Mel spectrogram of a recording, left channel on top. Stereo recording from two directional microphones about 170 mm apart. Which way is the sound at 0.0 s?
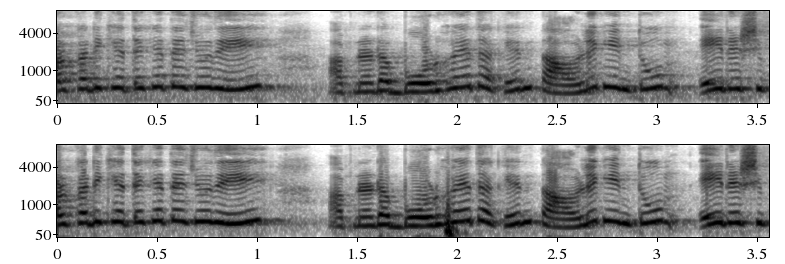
20° right (ahead or behind).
